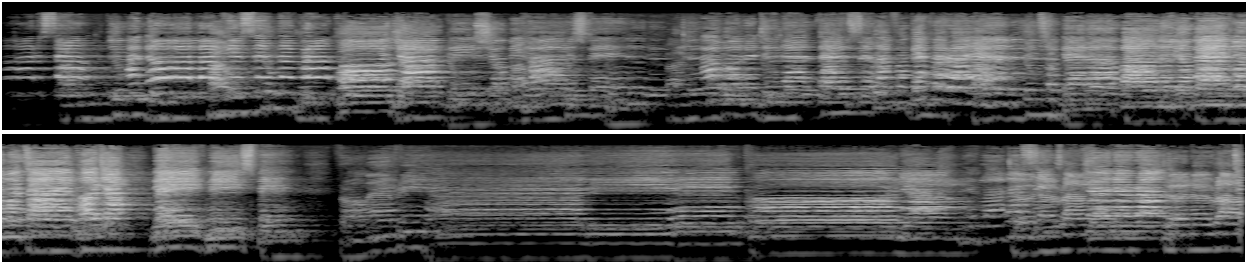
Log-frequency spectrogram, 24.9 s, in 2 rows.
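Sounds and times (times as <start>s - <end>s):
five-part choir singing: 0.1s - 24.8s.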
